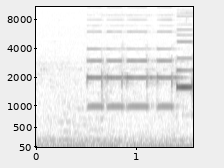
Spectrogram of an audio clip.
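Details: Short electronic beeps from the control panel of a Dräger Oxylog 2000 Plus portable ventilator as it is switched on and buttons pressed, ending in a louder tone, while it shows supply pressure low because it is not connected to oxygen.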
